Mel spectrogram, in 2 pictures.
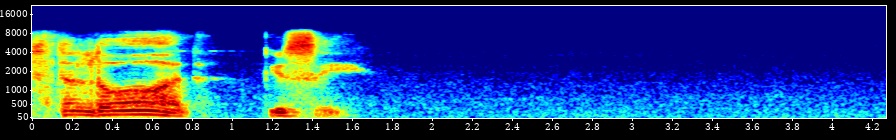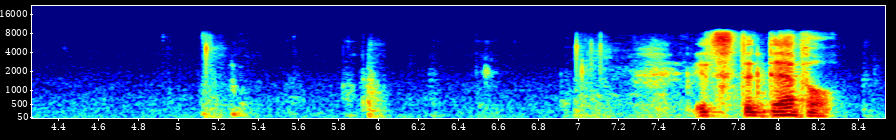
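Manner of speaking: very quiet, hushed, barely above a hush. Voicing a character answering the players' question: very quiet voice. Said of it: "and he goes, uh, very quiet".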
